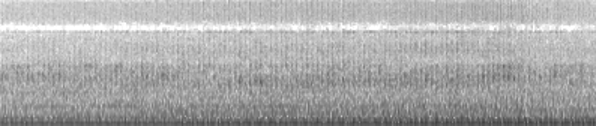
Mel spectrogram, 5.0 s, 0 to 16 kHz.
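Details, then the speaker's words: 1995 Toyota Land Cruiser KZJ73, 3.0L 1KZ-T mechanical-pump turbo diesel, hood closed, heard outside. Steady, even diesel clatter at idle with a smooth low rumble and no misses or knocks; "just purring." Normal idle. "It's a 3-liter. And you can hear it just purring here."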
